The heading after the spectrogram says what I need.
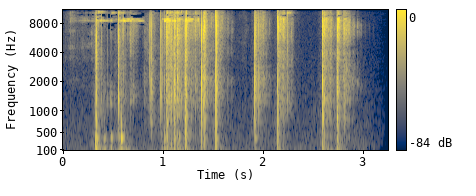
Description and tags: Coins - Money 02
Pop some tissue and a woolly hat in a bowl, pop that in the sound booth next to the mic and let your coins drop. Then edit that baby - cut out the gaps that are too far apart until the impacts of the coins land at the time you want.
coin, Coins, drop, hit, Money, pop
